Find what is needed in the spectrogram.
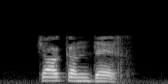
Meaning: beet, Beta vulgaris (plant); beetroot
- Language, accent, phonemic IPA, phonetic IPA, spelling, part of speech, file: Armenian, Eastern Armenian, /t͡ʃɑkənˈdeʁ/, [t͡ʃɑkəndéʁ], ճակնդեղ, noun, Hy-ճակնդեղ.ogg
